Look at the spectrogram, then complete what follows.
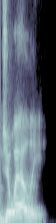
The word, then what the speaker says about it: Gioeli: Guitarist Tony Hernando, Kent Hilly from Perfect Plan, Ches Kane is on this, Johnny Gioeli, or the proper pronunciation be Johnny Gioeli.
